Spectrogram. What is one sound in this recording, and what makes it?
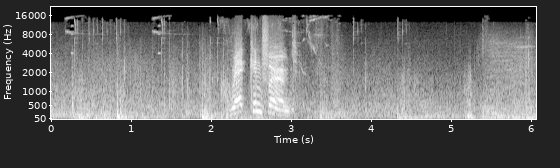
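Short electronic menu clicks sound.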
